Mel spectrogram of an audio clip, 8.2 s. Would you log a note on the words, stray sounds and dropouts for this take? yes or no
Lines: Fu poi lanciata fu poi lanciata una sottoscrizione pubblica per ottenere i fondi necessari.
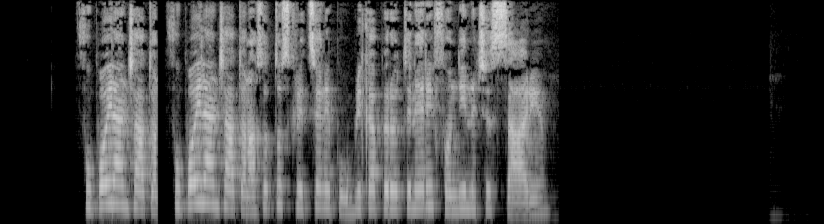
no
